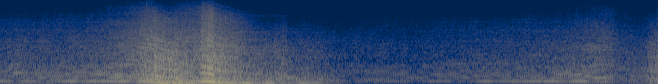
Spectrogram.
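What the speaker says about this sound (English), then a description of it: "pace car we're hearing is on the backstretch" A pace car's engine roars past in the distance on the backstretch of Monza race track, swelling and fading as it drives by, followed by a softer continuing drone.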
